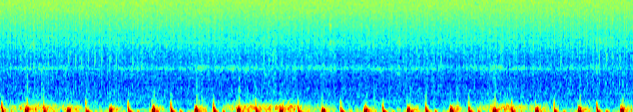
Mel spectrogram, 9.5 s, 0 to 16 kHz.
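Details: The recorder's own heartbeat: low, regular thumping at about 94 beats a minute, with a faint steady hum in the background.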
